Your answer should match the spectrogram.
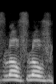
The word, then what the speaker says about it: loaf: Love. Loaf, not laugh.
